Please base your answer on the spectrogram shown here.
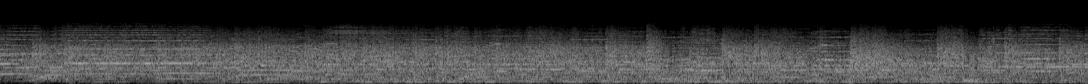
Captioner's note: bugle call; dramatic orchestral music; guns firing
